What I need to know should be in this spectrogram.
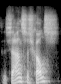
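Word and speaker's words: Zaanse Schans: I would say it's Zandschans. But the S, C, and H together, like Scheveningen and Zaanseschans, is a real tongue breaker if you're not Dutch, okay.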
